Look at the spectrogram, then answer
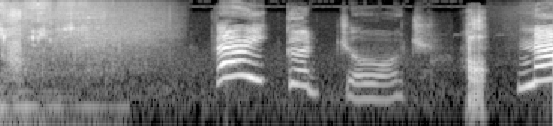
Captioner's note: snorts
